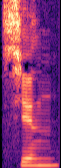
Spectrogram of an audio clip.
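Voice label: "xian1", Mandarin Chinese; Cours-de-Chinois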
